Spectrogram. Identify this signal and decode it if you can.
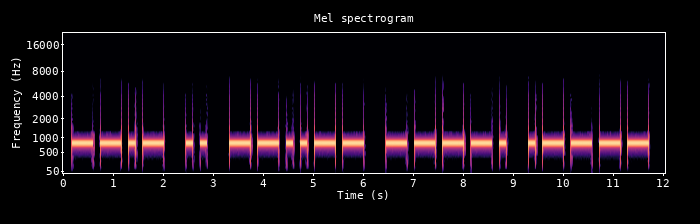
Morse code, heard as a keyed tone, about 8 wpm, 800 Hz. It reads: QI,91
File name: LEZIONI / 10 SIGNS / 10D COMA 8wpm 3749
